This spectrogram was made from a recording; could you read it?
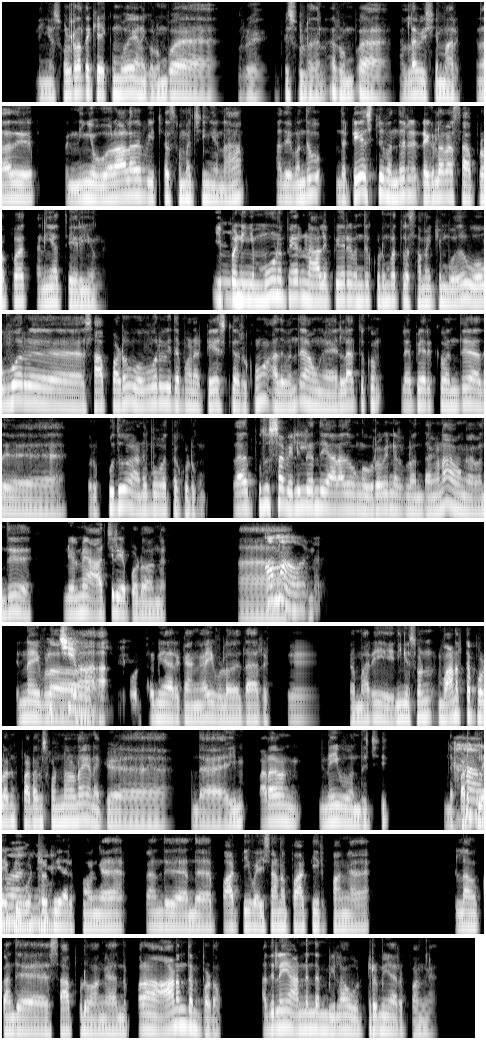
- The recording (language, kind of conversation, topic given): Tamil, podcast, ஒரு பெரிய விருந்துச் சமையலை முன்கூட்டியே திட்டமிடும்போது நீங்கள் முதலில் என்ன செய்வீர்கள்?
- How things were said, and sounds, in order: drawn out: "ஒவ்வொரு"; drawn out: "அது"; other background noise; unintelligible speech; drawn out: "எனக்கு, அந்த"; "படம்" said as "படவன்"; laughing while speaking: "ஆமாங்க"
